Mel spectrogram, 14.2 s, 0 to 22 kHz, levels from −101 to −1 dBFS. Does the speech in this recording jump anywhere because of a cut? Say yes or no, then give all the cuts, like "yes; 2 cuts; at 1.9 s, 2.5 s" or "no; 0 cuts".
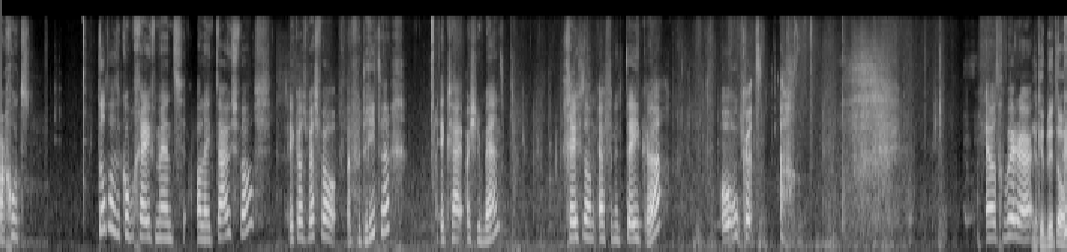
no; 0 cuts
